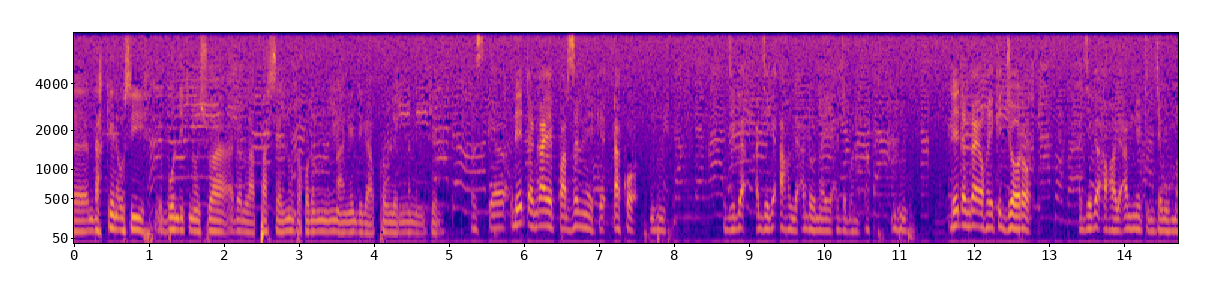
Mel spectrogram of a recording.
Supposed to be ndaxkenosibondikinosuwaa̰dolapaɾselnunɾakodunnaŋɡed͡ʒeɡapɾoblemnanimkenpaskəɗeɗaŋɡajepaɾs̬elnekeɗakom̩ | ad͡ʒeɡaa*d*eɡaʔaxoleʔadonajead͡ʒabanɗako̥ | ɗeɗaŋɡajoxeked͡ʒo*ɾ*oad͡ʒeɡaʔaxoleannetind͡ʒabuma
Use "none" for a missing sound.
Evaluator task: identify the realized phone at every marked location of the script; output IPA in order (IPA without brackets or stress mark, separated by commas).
d͡ʒ, ɾ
